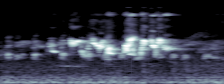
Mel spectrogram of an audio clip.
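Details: Red-whiskered bulbul, a caged bird, singing a lively run of rapid, bubbling whistled notes that builds and then fades into soft warbling.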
